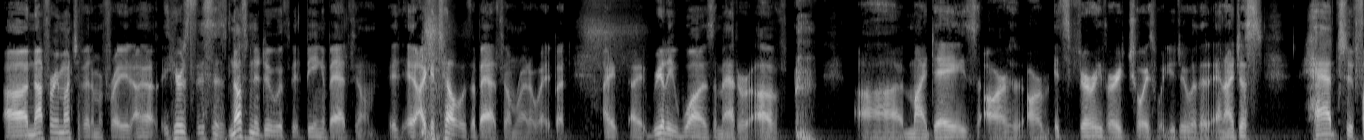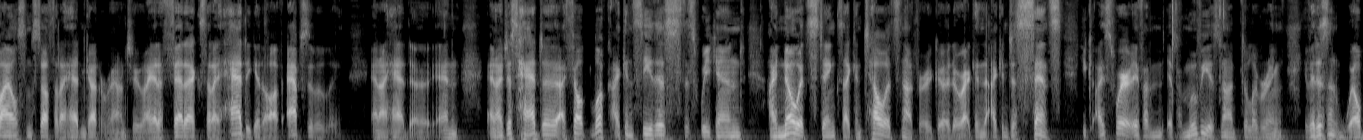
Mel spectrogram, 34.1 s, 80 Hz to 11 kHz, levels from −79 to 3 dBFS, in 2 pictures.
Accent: American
